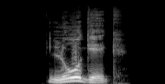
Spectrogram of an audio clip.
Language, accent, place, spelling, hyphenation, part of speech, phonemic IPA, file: German, Germany, Berlin, Logik, Lo‧gik, noun, /ˈloːɡɪk/, De-Logik.ogg
- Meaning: logic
